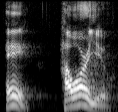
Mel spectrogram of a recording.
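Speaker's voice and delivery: cheery, drawn-out greeting; Midwest greeting. Retold or imitated. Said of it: "this is Midwest".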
